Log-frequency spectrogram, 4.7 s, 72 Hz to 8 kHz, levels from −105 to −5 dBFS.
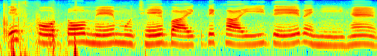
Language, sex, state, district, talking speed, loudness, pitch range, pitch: Hindi, female, Madhya Pradesh, Katni, 115 wpm, -17 LUFS, 200-225 Hz, 215 Hz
